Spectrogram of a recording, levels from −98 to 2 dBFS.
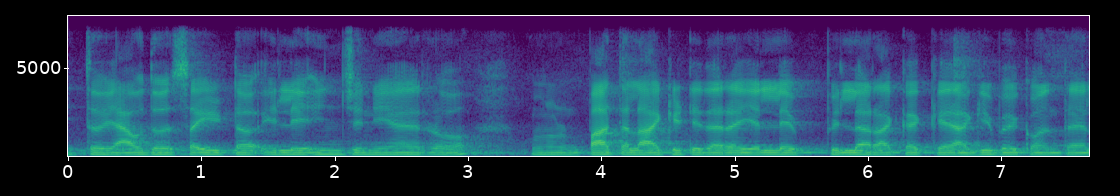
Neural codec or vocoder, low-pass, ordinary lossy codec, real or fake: none; 7.2 kHz; none; real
